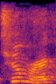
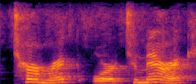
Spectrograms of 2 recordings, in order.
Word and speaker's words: turmeric: But with turmeric, or turmeric, depending on how you want to pronounce it, there's one way to use this oil that I found.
